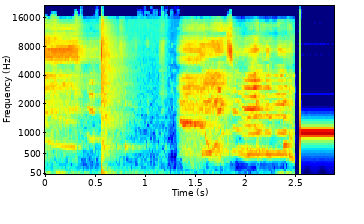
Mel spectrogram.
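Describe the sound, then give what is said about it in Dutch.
Voices chatter and whimper expressively, broken by a sharp smack, then a loud, steady electronic censor beep cuts in abruptly over a spoken name and holds a single pure tone to the end. “Ik piep al die namen er wel uit trouwens.”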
